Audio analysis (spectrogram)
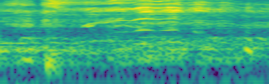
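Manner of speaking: a sudden high squeal of laughter. Real, not acted. Pastor laughing at the congregant's reaction, a high squeal. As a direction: let the laugh burst out high.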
